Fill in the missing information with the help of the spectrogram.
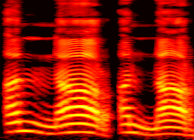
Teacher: النار یہاں غنہ کیا جائے گا کیونکہ نون کے اوپر تجدید ہے، نون مشدد ہے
